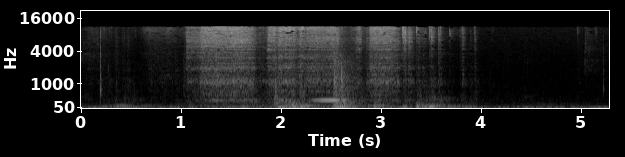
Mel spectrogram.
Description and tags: schuiven tafel
domestic, home, house-recording, indoor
